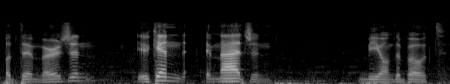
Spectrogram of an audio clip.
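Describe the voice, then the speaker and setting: A man's voice: mid-range voice, unhurried, pushed and bright. Man, from Poland, laid-back gaming chatter, frequent swearing, faint music behind. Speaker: streamer. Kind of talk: casual live-stream chat while gaming. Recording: slightly dull lo-fi stream audio.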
